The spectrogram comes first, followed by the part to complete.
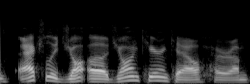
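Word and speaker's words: Kiriakou: But typically actually John Kieranow or I'm pronouncing his last name. Kuryaku.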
